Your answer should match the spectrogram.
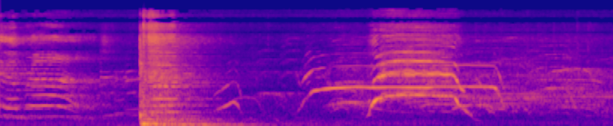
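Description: Live concert audience cheering and whooping, many voices rising and falling in pitch, as a sung phrase ends. A sudden loud burst close by about a second and a half in.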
